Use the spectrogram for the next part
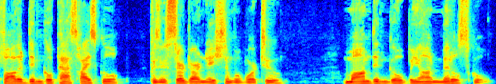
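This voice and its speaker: An older man from San Francisco, a podcast guest telling his story slowly and deliberately over a video call. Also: mid-range voice, fairly even intonation, a little mellow, dry recording. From San Francisco, USA. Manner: slow, deliberate storytelling with pauses. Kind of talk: conversational interview.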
